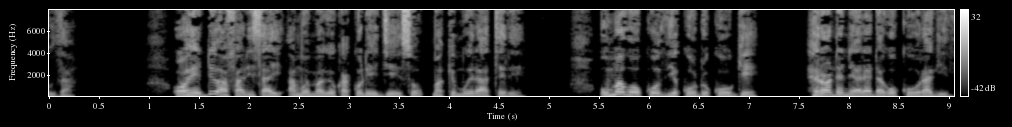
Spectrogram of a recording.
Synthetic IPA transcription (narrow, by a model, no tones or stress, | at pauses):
ða | ɔhendewafaɾisaiʔamwɛmaɣeokakoɾed͡ʒɛsomakemweɾaːteɾe | umaɣokoːðiekoːndokoːɡe | hɛɾɔdɛneaɾɛdaɣokoːɾaɣið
